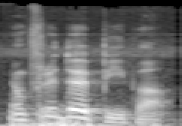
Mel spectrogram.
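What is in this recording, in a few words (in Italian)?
"freddo e pipa", dialettale crespinese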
